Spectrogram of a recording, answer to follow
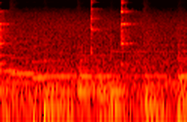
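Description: A metal spoon clinking against a glass bowl three times as food is stirred in it, the last clink the loudest, over background music.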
